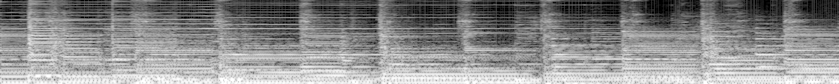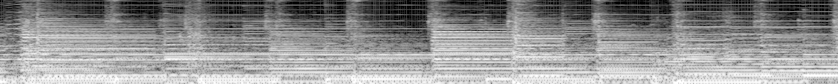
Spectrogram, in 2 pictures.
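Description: Background music led by strummed acoustic guitar, with the chords changing every second or so.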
